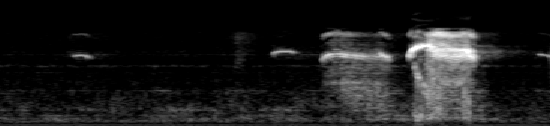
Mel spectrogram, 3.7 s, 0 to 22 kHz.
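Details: Pallid swift pair at a nest in Jerez de la Frontera, Spain, in 2022, at the first egg of their second clutch, gives a few short high chirps, then two harsh, buzzy, rasping half-second screams.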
